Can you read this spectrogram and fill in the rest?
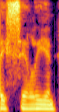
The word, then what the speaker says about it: Cillian: His name is spelt with a C, so a lot of people struggle with that one. And it is Irish, and people say Cillian.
